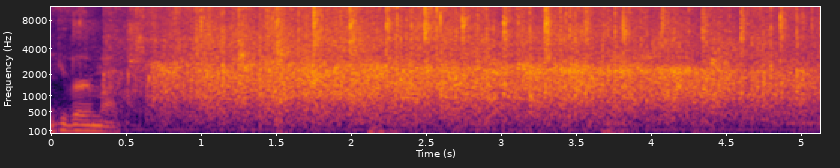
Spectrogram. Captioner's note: applause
